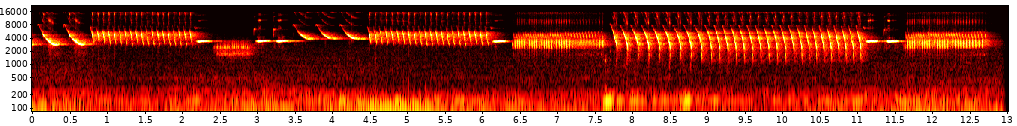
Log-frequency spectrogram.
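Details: Canary song used as a lure to make other canaries answer and sing, with long rolling trills: fast buzzy trains, downslurred whistles repeated in series, short pure tones and a low nasal note between phrases.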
